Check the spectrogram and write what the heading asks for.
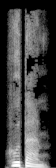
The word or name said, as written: hutan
